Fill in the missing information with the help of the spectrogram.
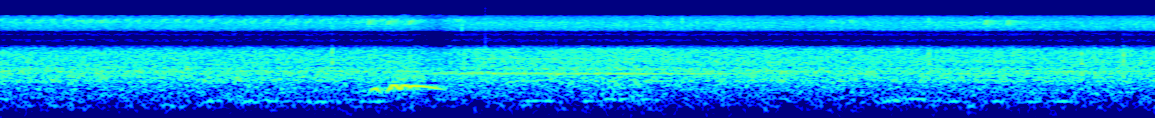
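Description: Brown wood owl giving a single soft, low hoot, with fainter deep hoots now and then, over a steady drone of night insects.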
